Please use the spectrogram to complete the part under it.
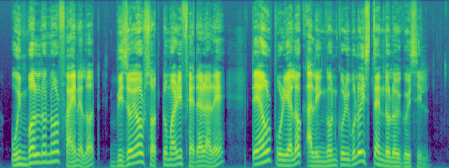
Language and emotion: Assamese, happy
